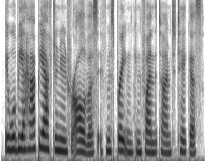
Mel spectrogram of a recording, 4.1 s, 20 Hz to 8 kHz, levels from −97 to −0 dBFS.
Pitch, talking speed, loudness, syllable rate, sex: 210 Hz, 290 wpm, -18 LUFS, 6.2 syllables/s, female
